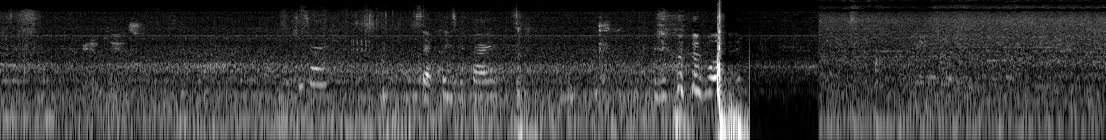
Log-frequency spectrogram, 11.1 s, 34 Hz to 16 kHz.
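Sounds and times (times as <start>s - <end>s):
distant voices: 0.0s - 6.9s, 7.5s - 11.0s
low rumble of parking lot: 0.0s - 11.0s.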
